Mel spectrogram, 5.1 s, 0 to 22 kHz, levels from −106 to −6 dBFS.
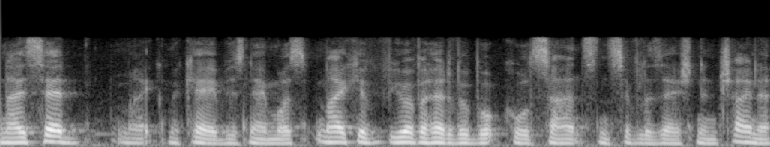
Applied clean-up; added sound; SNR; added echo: none; none; none; none.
